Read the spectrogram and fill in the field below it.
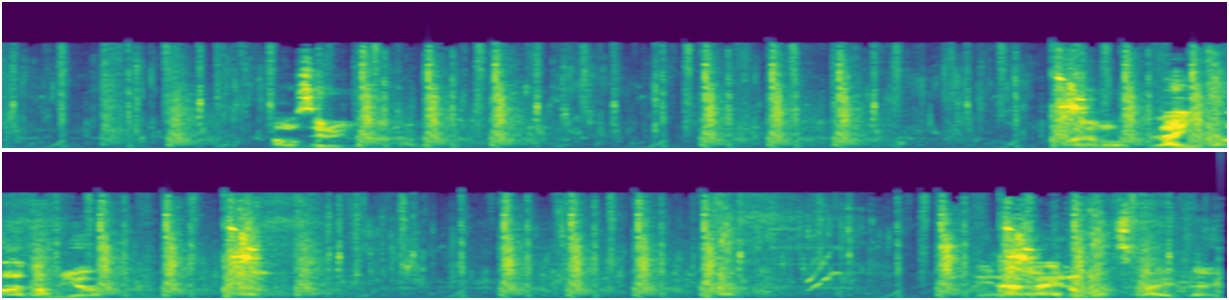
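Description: A toy ink gun fires in rapid splattering bursts.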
